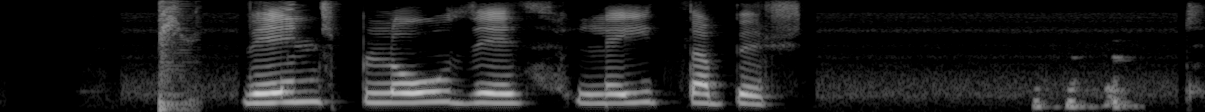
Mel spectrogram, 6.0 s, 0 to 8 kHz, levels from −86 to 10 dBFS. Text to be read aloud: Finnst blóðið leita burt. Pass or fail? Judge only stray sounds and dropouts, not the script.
fail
